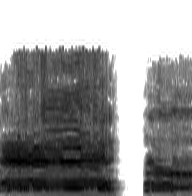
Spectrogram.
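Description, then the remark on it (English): A loud, sustained human scream holds steady for over a second before sliding down in pitch, followed after a brief silence by a second shorter scream, unaccompanied. “Let's all just try one more human scream for the people at home.”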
